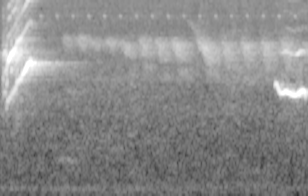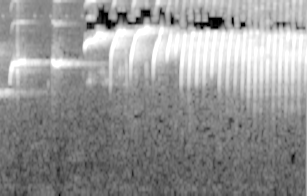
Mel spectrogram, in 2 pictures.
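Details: A canary sings high whistled notes and slides, then breaks into a fast, rolling trill, song used as training to prompt other canaries to sing.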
